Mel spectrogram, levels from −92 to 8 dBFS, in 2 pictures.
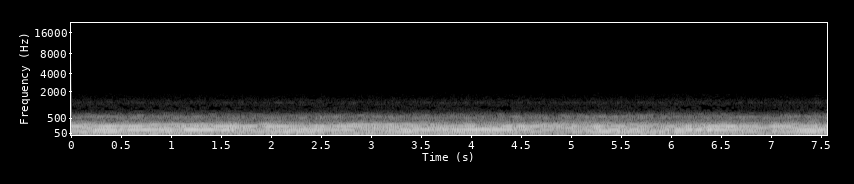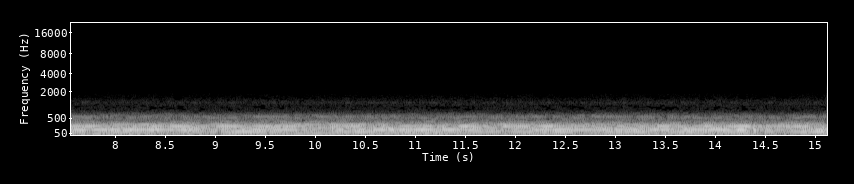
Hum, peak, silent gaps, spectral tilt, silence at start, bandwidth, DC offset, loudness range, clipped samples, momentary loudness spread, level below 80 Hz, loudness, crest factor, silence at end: none; -6 dBFS; none; -17 dB/octave; 0 s; 0.7 kHz; under 0.1%; 1 LU; under 0.1%; 4 LU; -30 dBFS; -21 LUFS; 12 dB; 0 s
